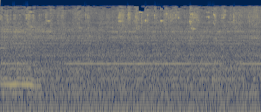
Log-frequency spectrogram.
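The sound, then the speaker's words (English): A tractor engine drones steadily with a deep, throbbing low rumble and faint whining overtones, holding an even, fairly loud level throughout as it runs with a groomer, smoothing out footprints on muddy diamonds, its front blade not set down. “However, my tractor's not set right with the groomer.”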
